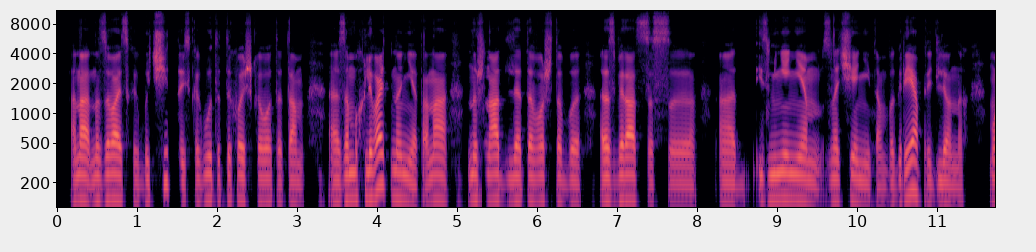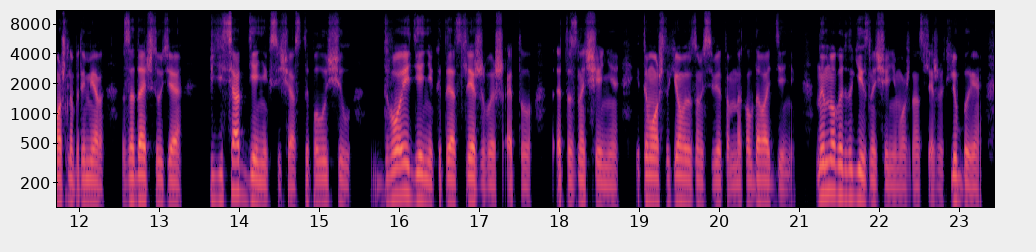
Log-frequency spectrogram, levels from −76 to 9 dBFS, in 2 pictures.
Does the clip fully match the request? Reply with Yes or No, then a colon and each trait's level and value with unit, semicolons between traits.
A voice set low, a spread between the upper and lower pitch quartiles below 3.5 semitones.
Yes: low, 110 Hz; average, 2.7 semitones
